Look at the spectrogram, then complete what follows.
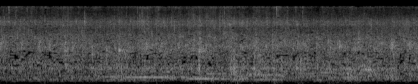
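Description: Marinated chicken pieces frying in hot coconut oil in a pan, a steady sizzle, as a steel spoon turns them over with a few light clicks.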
